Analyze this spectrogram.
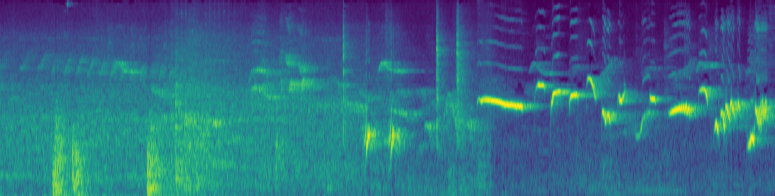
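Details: White-rumped shama singing in the forest-voice style, recorded for voice training and to excite other shamas: rough noise and faint notes first, then clear high whistled phrases of sliding, rising notes.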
